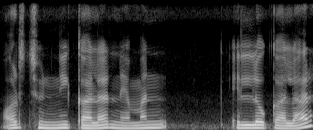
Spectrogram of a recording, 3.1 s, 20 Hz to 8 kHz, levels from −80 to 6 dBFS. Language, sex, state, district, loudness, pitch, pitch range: Telugu, female, Telangana, Hyderabad, -15 LUFS, 175 Hz, 165-185 Hz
